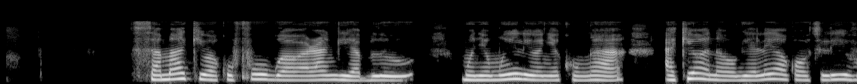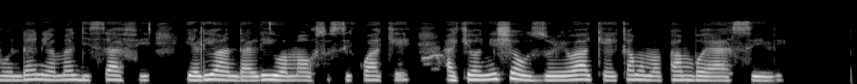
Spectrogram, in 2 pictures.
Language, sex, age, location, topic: Swahili, female, 25-35, Dar es Salaam, agriculture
